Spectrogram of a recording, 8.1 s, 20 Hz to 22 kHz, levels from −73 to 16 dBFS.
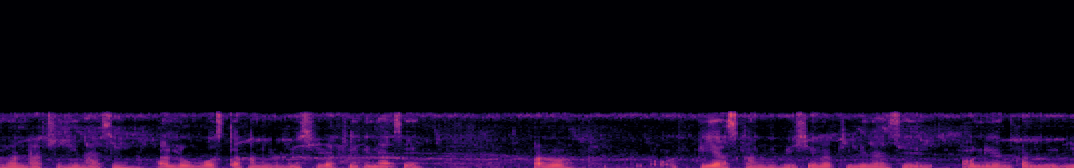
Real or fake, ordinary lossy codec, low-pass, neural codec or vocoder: fake; none; 7.2 kHz; vocoder, 22.05 kHz, 80 mel bands, HiFi-GAN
